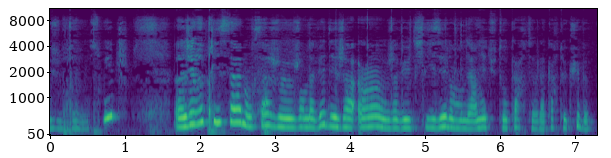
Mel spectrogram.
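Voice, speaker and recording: A woman's voice: medium pitch, vocal fry, warm tone, a little hiss or hum. A woman and mother chatting casually in a crafting haul video, hesitant and full of fillers as she goes. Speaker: crafting vlogger.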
